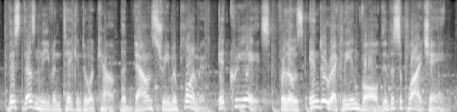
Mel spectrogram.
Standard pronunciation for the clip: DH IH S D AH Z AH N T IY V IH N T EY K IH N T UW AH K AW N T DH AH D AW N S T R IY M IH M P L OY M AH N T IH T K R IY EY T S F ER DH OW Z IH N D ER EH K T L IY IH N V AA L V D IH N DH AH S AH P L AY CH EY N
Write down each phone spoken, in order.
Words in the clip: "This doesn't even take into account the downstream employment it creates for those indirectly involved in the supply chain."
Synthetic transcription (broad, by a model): DH IH S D AH Z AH N T IY V IH N T EY K IH N T UW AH K AW N DH AH D AW N S T R IY M IH M P L OY M AH N T IH T K R IY EY T S F ER DH OW Z IH N D ER EH K T L IY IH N V AA L V D IH N DH AH S AH P L AY CH EY N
